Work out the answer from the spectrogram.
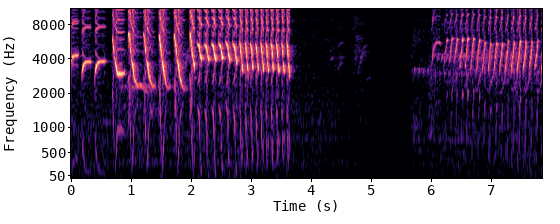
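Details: Lure song of a white canary, sung to set other canaries off: quick falling whistles give way to a fast buzzy trill, a short silence, then a high rapid trill resumes.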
